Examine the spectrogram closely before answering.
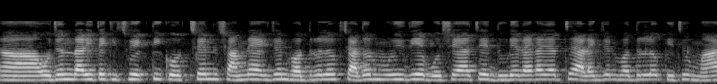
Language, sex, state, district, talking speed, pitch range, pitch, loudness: Bengali, female, West Bengal, Jalpaiguri, 185 wpm, 210-230 Hz, 225 Hz, -16 LUFS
